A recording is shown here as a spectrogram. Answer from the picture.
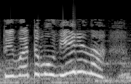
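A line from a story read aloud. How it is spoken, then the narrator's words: Shouting. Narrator (Russian): прокричала Ренни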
